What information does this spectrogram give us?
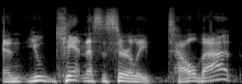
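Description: A man's voice: on the high side, moderate pace, a bit bright. A man hosting a religious call-in podcast, talking casually and unscripted in a digressive, wry way. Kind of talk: casual unscripted talk show monologue.

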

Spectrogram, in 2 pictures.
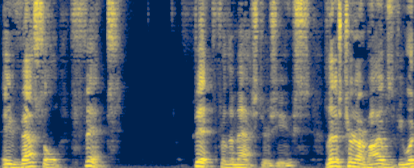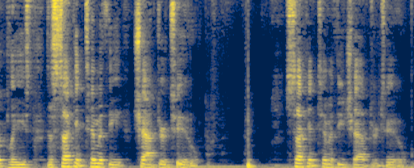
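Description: A man preaching a sermon as pastor, his voice hoarse and gravelly, speaking in an earnest, measured way with pauses. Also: mid-range voice, a bit bright. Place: church sanctuary. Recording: roomy sound from a distant mic.

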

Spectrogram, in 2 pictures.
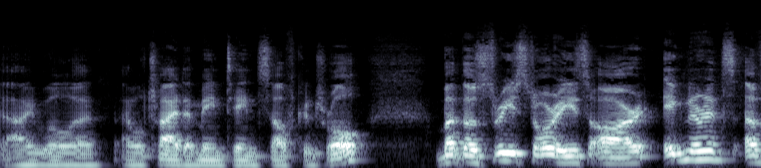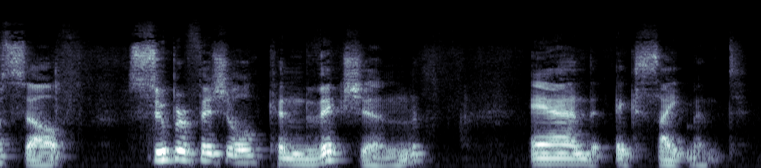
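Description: A man with a rough, froggy voice from a cold hosts a podcast, chatting casually with joking asides and reading stories aloud. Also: sits low. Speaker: podcast host and street evangelist.

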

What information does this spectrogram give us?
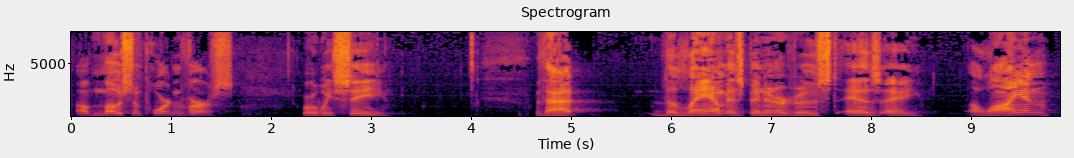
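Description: Man, preacher, Bible sermon, loud earnest voice, slightly high pitch. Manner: loud voice, earnest, reads scripture aloud.

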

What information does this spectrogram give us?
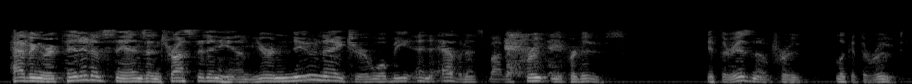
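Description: A man's voice: mid-range voice, slightly rough, highs cut off. A man preaching a sermon in a church, folksy and self-deprecating, with homespun stories and plain illustrations. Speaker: pastor. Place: church sanctuary.

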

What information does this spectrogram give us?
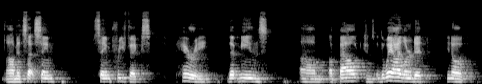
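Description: A man's voice: on the high side, dark tone. A middle-aged man preaching an expository sermon, emphatically repeating key phrases as he goes.

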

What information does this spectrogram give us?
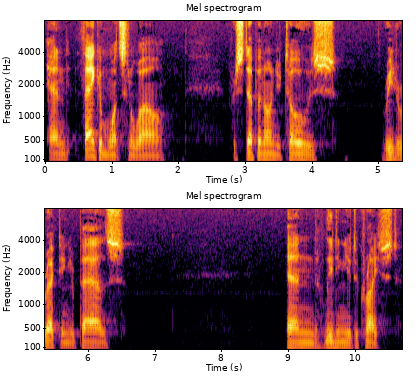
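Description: A man preaching a sermon and leading a prayer, moving from quiet low asides to loud, high exhortation. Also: fairly even intonation. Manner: deliberate, drawn-out preaching delivery. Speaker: pastor.

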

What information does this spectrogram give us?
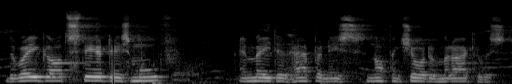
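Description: A man's voice: on the high side, little pitch movement, normal speed. Older man reading a church testimony. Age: around 70. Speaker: church member giving a baptism testimony.

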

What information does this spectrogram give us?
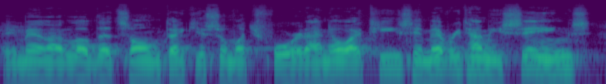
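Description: A man pastor preaching a sermon in a church sanctuary, reading scripture and praying, at times hushed and at times rising with fervor. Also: fairly even intonation, a little fast. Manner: builds to loud, high-pitched preaching fervor.

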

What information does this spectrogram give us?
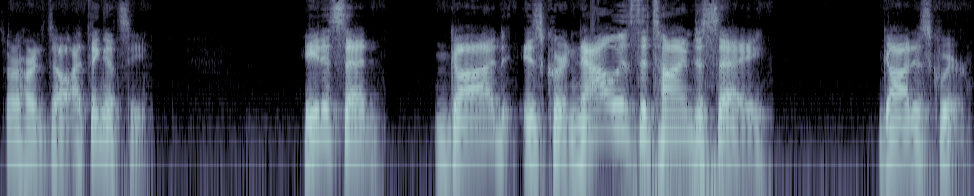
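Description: Bright, emphatic male commentator. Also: fairly high pitch, very animated, unhurried, pauses often. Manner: emphatic, repeats his points. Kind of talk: commentary on video clips.

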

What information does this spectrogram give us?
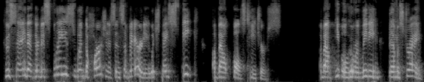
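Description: A woman pastor preaching a sermon with a loud voice, building passionately to emphatic peaks. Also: fairly high pitch, low-quality recording.

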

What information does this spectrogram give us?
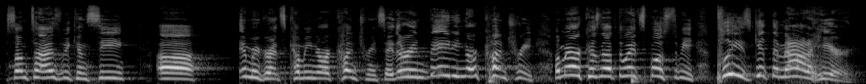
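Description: A woman preaching a sermon, reading scripture slowly and asking the listeners to fill in the words. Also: sits high, lively intonation. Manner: call-and-response questions, reading scripture slowly.

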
